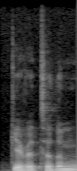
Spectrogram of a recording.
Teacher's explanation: the e sound in them may be replaced with the schwa sound in Connected speech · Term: weak form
